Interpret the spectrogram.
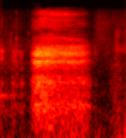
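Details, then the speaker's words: Large Mastiff dog snoring very loudly while asleep at home: a single loud, rasping snore with faint room noise. "okay so as i'm doing this i don't know if you can hear junior he is snoring so loudly"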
